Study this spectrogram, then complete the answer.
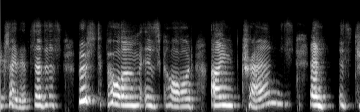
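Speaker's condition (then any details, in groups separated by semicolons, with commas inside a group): Cerebral palsy; affects speech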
